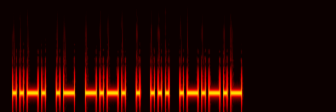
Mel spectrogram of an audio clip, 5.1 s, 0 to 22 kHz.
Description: Morse code, heard as a keyed tone, about 22 wpm, 700 Hz. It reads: FACES.
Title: A Sound Of Thunder 22wpm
